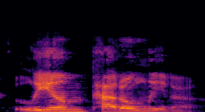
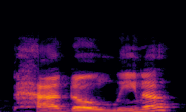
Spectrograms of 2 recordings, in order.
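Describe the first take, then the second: First: "Liam Padolina" as a statement, falling at the end; settled reading. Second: "Padolina" slowly, with a questioning rise at the end; unsure reading. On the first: Reader announcing a contestant, "Liam Padolina" falling, decided. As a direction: settle on "Padolina" with a closing fall. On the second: Reader trying a contestant's surname, "Padolina" slow and rising, unsure. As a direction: sound out "Padolina" as a tentative question. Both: Real, not acted. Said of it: "if I'm mispronouncing your names".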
